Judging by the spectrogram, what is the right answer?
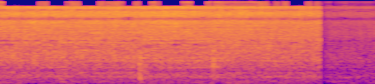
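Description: Curry leaves dropped into hot oil with tomato puree for a crab curry give off a loud, steady, close sizzling hiss that cuts down sharply near the end.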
